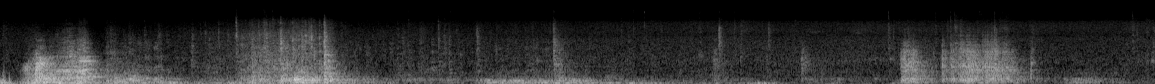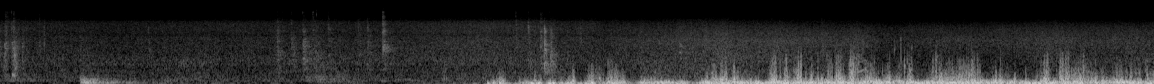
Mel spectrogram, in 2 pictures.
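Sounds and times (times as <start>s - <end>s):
metal scraping: 0.0s - 8.2s, 9.0s - 11.3s
wind rumbling on microphone: 0.0s - 11.5s, 12.3s - 13.8s, 15.8s - 23.0s.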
